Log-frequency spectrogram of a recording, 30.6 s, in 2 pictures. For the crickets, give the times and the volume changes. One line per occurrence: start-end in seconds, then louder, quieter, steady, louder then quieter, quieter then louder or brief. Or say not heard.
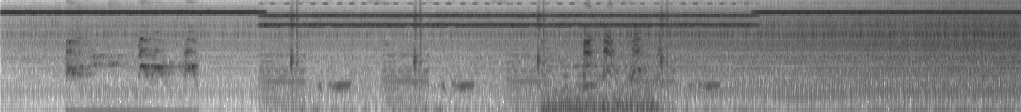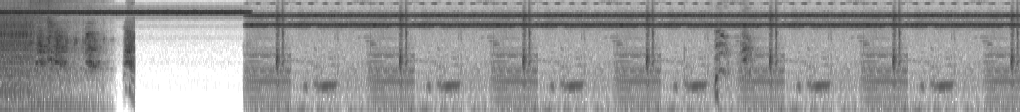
0.0-30.5 steady.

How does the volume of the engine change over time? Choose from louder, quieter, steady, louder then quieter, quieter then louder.
louder.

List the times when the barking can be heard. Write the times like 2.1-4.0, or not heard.
0.9-3.0, 8.1-9.9, 15.8-17.4, 25.6-26.7.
